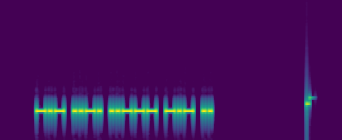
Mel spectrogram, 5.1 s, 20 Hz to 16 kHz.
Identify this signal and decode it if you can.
Morse code, heard as a keyed tone, about 24 wpm, 700 Hz. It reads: KF2KI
